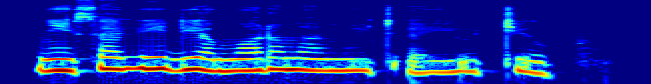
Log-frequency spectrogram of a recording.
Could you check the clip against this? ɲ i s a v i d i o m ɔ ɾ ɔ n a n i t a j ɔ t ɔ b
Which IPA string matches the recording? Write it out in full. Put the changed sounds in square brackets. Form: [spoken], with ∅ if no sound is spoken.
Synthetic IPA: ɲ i s a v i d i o m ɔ ɾ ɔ [m] a [m] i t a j [u] t [u] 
